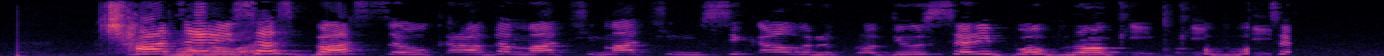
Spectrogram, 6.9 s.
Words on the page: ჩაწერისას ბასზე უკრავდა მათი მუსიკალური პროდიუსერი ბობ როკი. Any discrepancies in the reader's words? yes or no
yes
